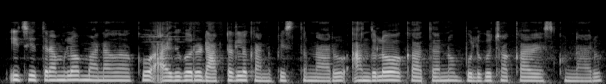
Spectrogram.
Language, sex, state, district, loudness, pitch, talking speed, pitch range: Telugu, female, Telangana, Hyderabad, -18 LUFS, 180 Hz, 150 wpm, 175-195 Hz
